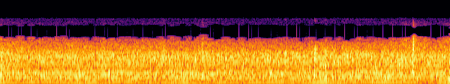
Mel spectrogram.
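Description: Steady hiss and low hum of an old recording's background noise, with a few faint ticks.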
